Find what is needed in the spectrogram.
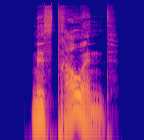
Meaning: present participle of misstrauen
- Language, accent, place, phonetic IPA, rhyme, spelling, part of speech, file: German, Germany, Berlin, [mɪsˈtʁaʊ̯ənt], -aʊ̯ənt, misstrauend, verb, De-misstrauend.ogg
